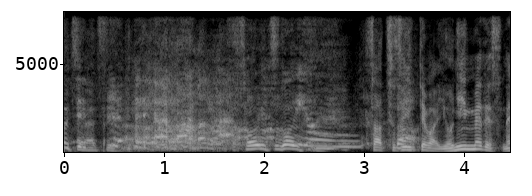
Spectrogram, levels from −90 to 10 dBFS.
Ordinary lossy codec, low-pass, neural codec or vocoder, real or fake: none; none; codec, 16 kHz, 8 kbps, FreqCodec, smaller model; fake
